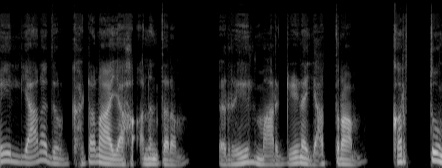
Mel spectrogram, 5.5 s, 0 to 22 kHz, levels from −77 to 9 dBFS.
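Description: Speech whose level, voice and background together, jumps up by about 7 dB at 1.23 s: a microphone volume stepped up, as call software raised the device's input gain.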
